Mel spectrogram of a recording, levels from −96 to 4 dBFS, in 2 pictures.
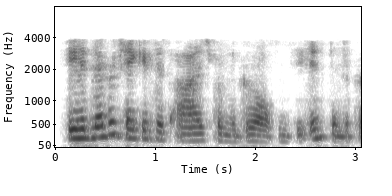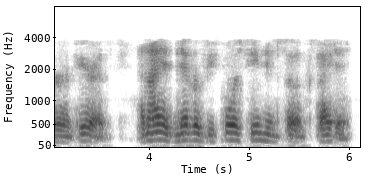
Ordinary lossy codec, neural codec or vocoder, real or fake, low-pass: AAC, 16 kbps; codec, 44.1 kHz, 7.8 kbps, Pupu-Codec; fake; 7.2 kHz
